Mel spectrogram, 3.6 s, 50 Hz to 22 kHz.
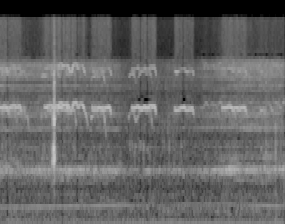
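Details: Common kestrel nestlings, three weeks old, at feeding time in Théding, France, June 2021: a few high, wavering squeals with short pauses between them, one sharp click, and a steady background hum.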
